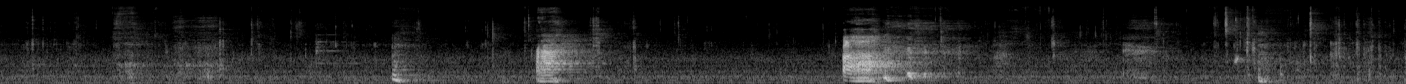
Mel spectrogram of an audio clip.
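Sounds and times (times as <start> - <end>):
person chewing noodles: 0.0 - 14.0
person laughing: 3.9 - 4.3, 8.4 - 9.8
loud vocal outburst: 8.4 - 9.0.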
